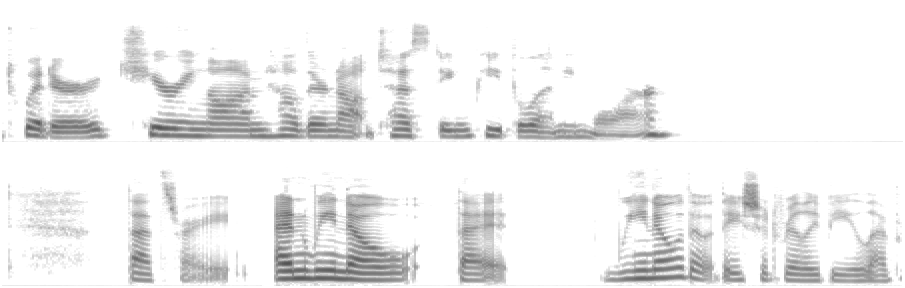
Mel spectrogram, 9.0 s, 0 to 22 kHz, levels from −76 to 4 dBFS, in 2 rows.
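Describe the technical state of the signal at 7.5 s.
At 7.5 s the speech signal is intact, with no audible fault at that moment.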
